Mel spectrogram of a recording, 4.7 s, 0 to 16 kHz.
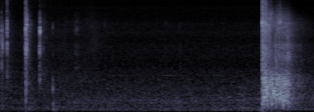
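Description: Pistol shots at an 8-inch steel gong on an outdoor range, a few sharp distant cracks spaced apart early on, then one loud close blast near the end.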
